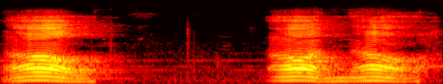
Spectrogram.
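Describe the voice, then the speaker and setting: A man's voice: mid-range voice, steady tone, extremely slow, echoey room, highs cut off, soft background music. A man hosting a gameplay video with casual, hesitant commentary, searching for his words. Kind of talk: casual let's play commentary.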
